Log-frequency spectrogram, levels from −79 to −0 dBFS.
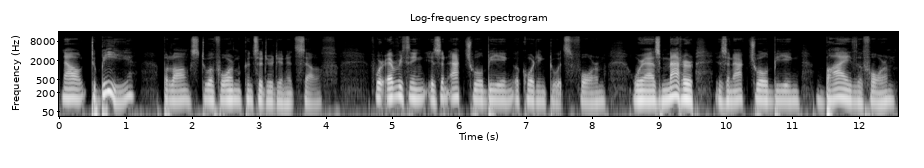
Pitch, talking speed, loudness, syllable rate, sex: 115 Hz, 140 wpm, -19 LUFS, 4.1 syllables/s, male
